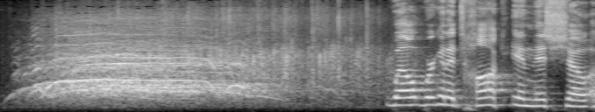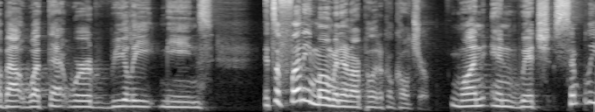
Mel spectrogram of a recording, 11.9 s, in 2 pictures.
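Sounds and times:
live theater audience cheering, whooping and applauding: 0:00.0 - 0:04.2
speech: 0:03.9 - 0:11.8.

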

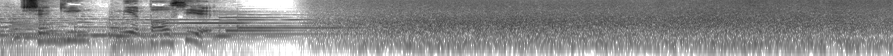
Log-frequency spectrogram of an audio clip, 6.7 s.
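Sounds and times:
speech: 0:00.2 - 0:01.8
ocean waves: 0:02.3 - 0:06.6.

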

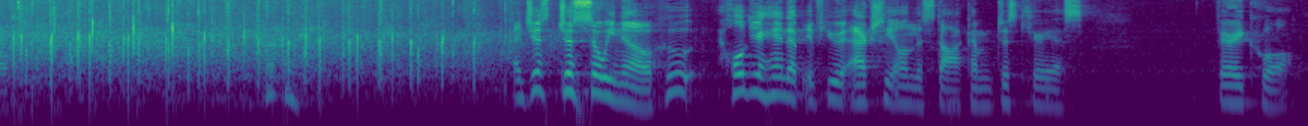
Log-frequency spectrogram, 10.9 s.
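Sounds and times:
round of applause from a group: 0:00.0 - 0:05.3
speech: 0:04.3 - 0:09.1, 0:10.2 - 0:10.8.

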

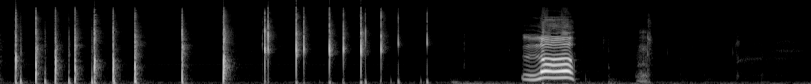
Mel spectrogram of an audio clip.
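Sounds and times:
hand claps for audio sync: 0:00.0 - 0:04.4
speech: 0:05.2 - 0:05.8.

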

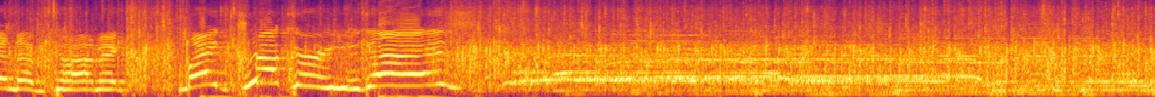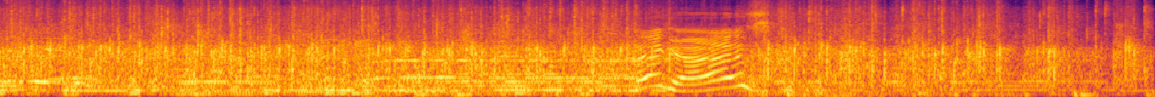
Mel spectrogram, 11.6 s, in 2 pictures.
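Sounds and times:
speech: 0:00.1 - 0:03.5
audience applause for a comedian: 0:00.1 - 0:11.5
cheers and whoops: 0:02.4 - 0:06.5, 0:07.2 - 0:09.5.

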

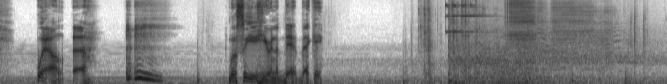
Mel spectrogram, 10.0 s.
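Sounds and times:
speech: 0:00.6 - 0:02.6, 0:03.4 - 0:04.9
door creaking on its hinges and swinging shut: 0:06.2 - 0:10.0.

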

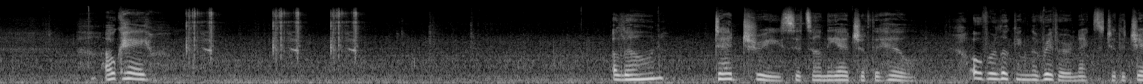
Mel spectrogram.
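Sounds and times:
speech: 0:00.8 - 0:01.7, 0:06.1 - 0:11.4
camera shutter clicking: 0:01.8 - 0:03.7.

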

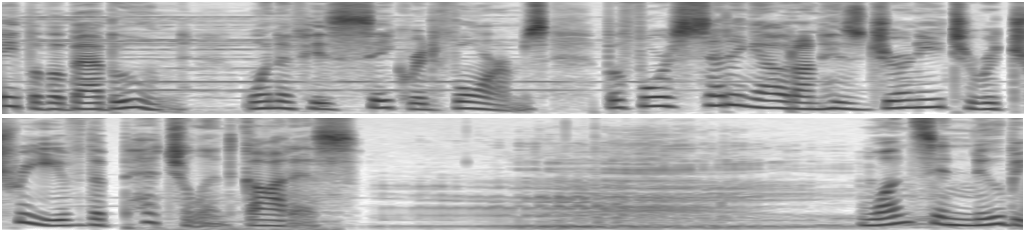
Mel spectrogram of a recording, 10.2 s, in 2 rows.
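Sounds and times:
speech: 0:00.0 - 0:06.9, 0:09.4 - 0:10.2
lioness roaring: 0:06.0 - 0:09.9.

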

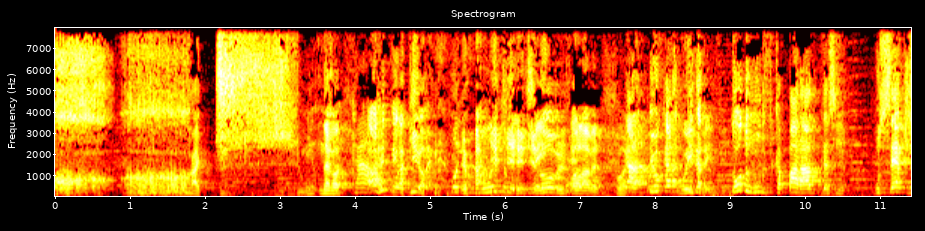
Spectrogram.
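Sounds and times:
voice imitating mechanical respirator breathing: 0:00.0 - 0:03.2
speech: 0:01.8 - 0:02.3, 0:03.2 - 0:11.4
laughter: 0:04.2 - 0:07.6.

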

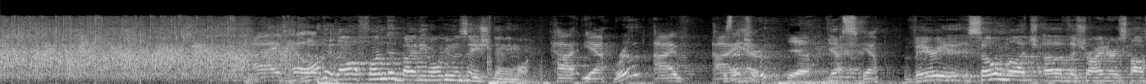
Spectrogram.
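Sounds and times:
people clapping: 0:00.0 - 0:03.7
speech: 0:02.9 - 0:11.4.

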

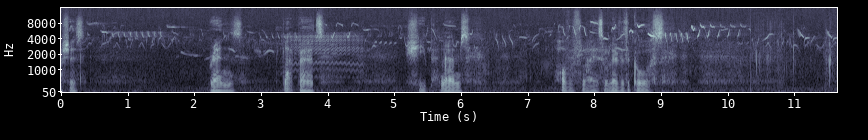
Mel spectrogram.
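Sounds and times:
speech: 0:00.0 - 0:00.5, 0:02.2 - 0:04.2, 0:05.2 - 0:06.3, 0:07.5 - 0:09.2
reed bunting calling in the bracken: 0:00.0 - 0:11.6.

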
